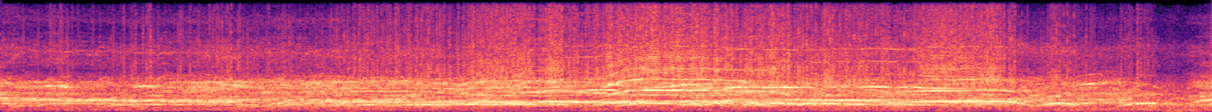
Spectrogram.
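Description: Large crowd cheering and shouting, many voices overlapping at once, growing louder about two seconds in.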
